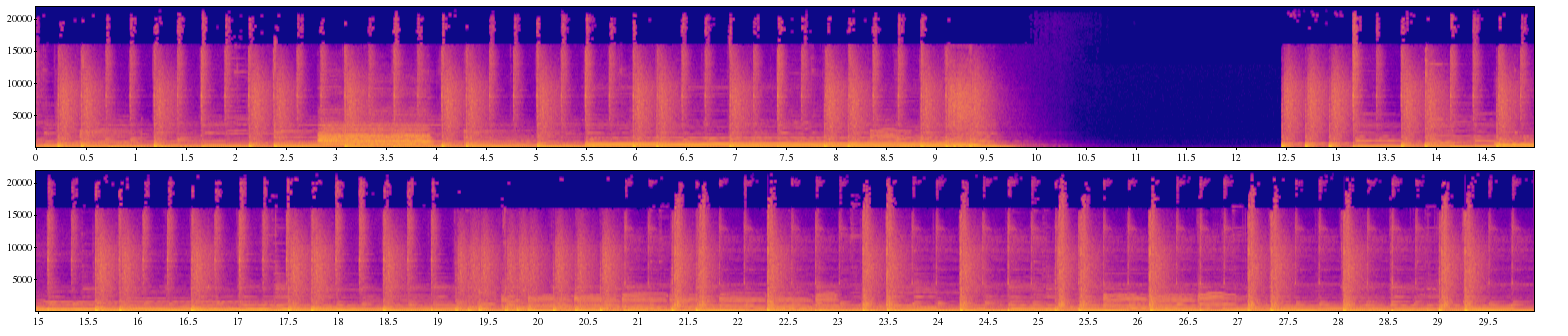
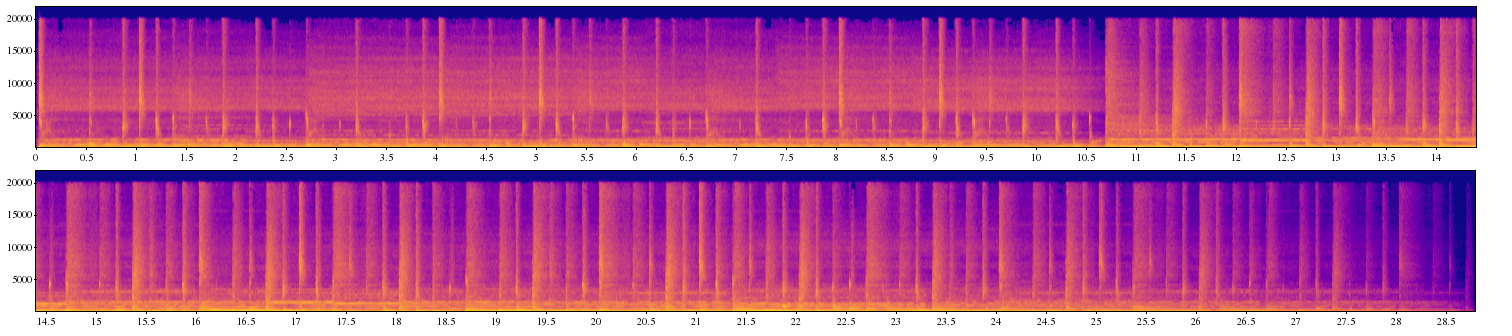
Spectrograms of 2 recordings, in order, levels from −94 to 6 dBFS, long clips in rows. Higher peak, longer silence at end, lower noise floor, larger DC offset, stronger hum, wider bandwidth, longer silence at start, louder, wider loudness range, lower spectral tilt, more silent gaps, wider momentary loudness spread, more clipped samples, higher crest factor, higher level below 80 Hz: about the same, 0 dBFS vs 0 dBFS; about the same, 0 s vs 0 s; first, -80 dBFS vs -38 dBFS; second, under 0.1% vs 2%; neither; about the same, over 20 kHz vs over 20 kHz; about the same, 0 s vs 0 s; about the same, -17 LUFS vs -15 LUFS; about the same, 4 LU vs 4 LU; about the same, -5.5 dB/octave vs -5 dB/octave; neither; second, 4 LU vs 7 LU; neither; about the same, 16 dB vs 12 dB; second, -30 dBFS vs -14 dBFS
